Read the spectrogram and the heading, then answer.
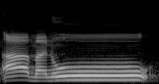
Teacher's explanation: یہاں پر مد منفصل ہے تو اسے آپ دو یا پھر ڈھائی الف کے برابر کھینچیں گے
